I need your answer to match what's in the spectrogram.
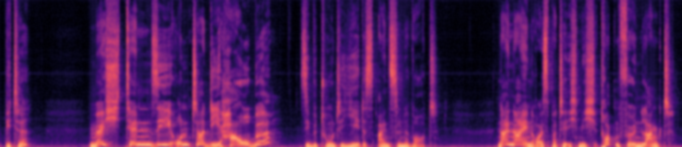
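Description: A woman's voice: lowish voice, a little mellow. Woman reading a funny story with drama. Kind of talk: reading a humorous short story aloud.

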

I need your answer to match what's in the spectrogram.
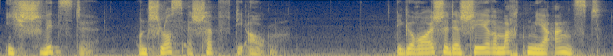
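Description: A woman reading a humorous short story aloud in a lively, dramatic way. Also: fairly low pitch, measured pace.

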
